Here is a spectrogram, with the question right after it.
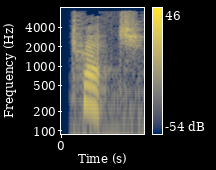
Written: treach

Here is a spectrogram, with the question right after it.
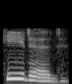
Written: heated

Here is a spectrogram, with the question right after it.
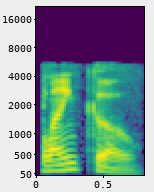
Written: Blanco, Cape

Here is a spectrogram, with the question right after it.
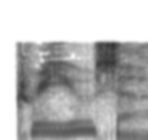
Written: creusa

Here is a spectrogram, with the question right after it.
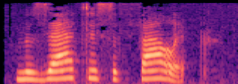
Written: mesaticephalic

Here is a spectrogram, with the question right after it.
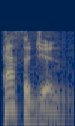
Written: pathogen

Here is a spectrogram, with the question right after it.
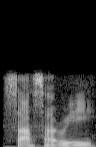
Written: Sassari

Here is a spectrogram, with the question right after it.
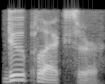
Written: duplexer

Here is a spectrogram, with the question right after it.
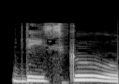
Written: deschool

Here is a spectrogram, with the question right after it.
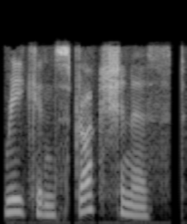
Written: reconstructionist

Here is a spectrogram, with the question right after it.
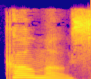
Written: comose

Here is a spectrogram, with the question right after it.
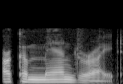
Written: archimandrite

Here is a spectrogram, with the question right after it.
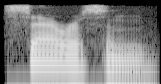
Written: Saracen

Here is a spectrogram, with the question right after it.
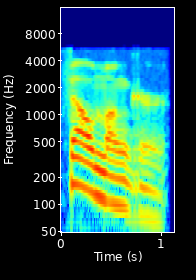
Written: fellmonger

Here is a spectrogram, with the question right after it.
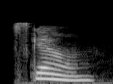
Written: skelm

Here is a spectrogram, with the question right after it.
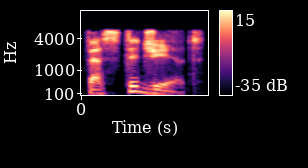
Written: fastigiate

